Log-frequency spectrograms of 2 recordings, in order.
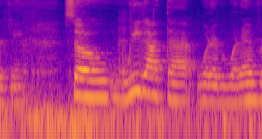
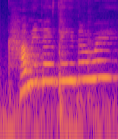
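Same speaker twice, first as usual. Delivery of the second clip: high, fast, surprised dad; 12 semitones higher, much faster than usual. Retold or imitated. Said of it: "he's like".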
